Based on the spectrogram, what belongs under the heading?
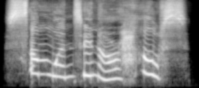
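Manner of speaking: high, slow, hushed squeak; whisper squeak. Acted. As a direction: squeak it under your breath in fear. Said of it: "Tinja whisper squeaked".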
